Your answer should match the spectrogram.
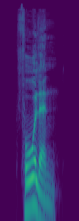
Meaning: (noun) foal, colt (young horse; young of some other species, such as camels); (proper noun) nickname of Borussia Mönchengladbach football team
- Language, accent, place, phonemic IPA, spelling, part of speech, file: German, Germany, Berlin, /ˈfoːlən/, Fohlen, noun / proper noun, De-Fohlen.ogg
